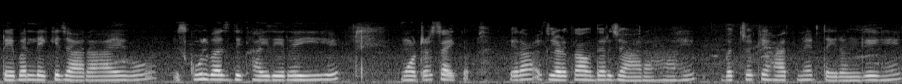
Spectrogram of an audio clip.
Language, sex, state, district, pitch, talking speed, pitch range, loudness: Hindi, female, Madhya Pradesh, Dhar, 205 Hz, 175 wpm, 200-215 Hz, -17 LUFS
